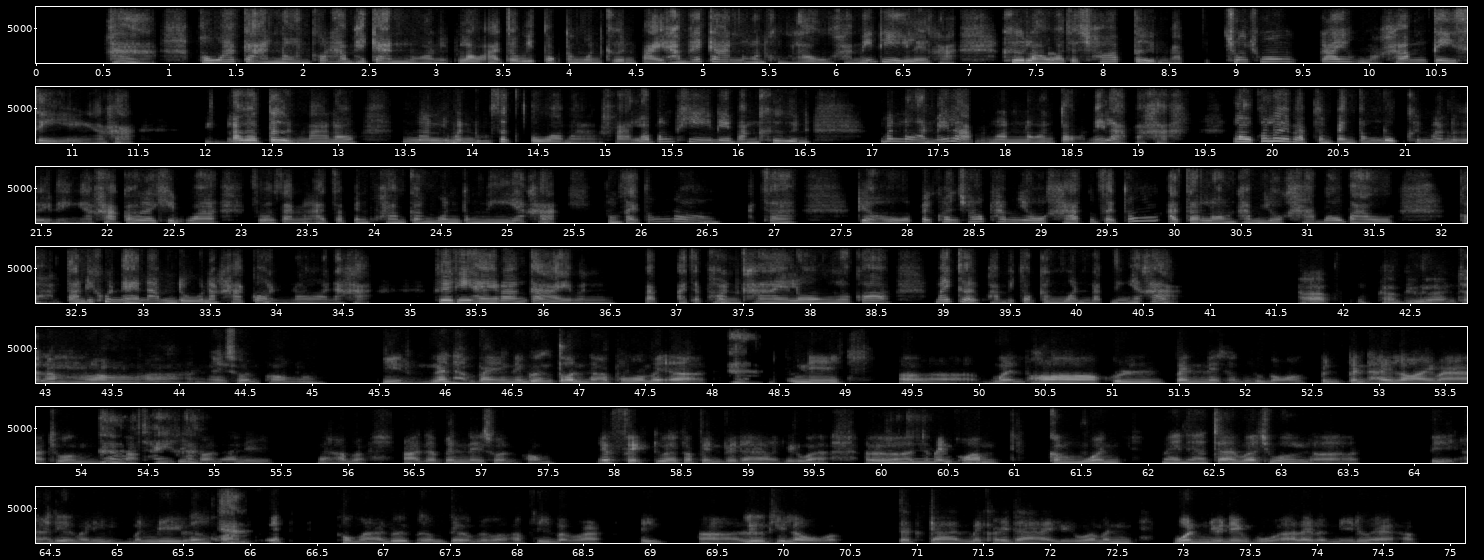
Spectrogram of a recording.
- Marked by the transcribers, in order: other background noise
- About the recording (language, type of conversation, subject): Thai, advice, ทำไมฉันถึงวิตกกังวลเรื่องสุขภาพทั้งที่ไม่มีสาเหตุชัดเจน?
